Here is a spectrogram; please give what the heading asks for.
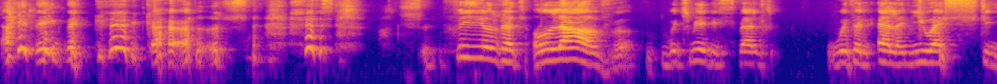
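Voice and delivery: words spoken through laughter.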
